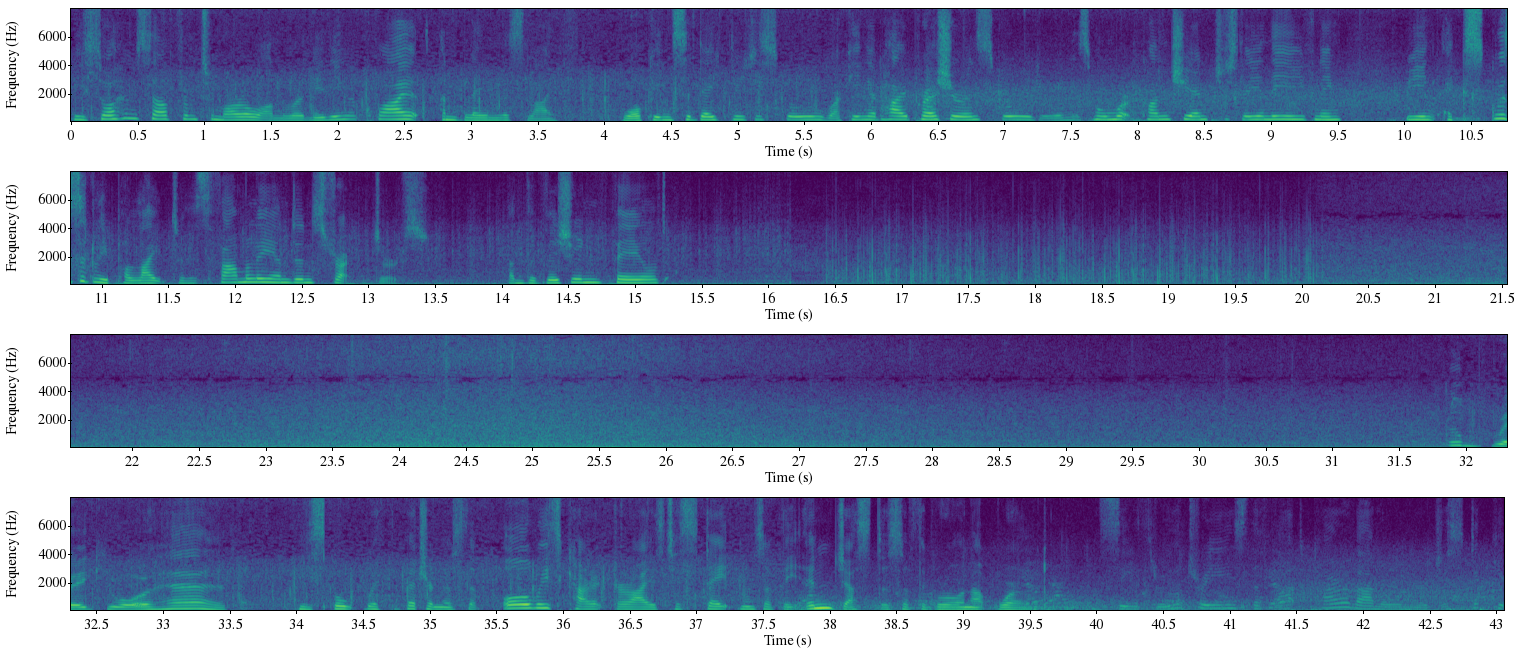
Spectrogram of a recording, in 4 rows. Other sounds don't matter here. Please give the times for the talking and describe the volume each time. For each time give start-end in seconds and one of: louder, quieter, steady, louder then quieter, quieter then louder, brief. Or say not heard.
0.0-15.2 steady
31.9-43.0 quieter.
